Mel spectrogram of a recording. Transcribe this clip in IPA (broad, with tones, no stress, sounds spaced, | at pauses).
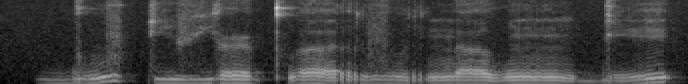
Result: ɡ͡b u˩˥ v k i˨˩ v j ə˞˨˩ kʷʼ ʌː˨˩ r v u˨˩ r n ʌː˨˩ w ũː˨˩ ɡ͡b ɪ˩˥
